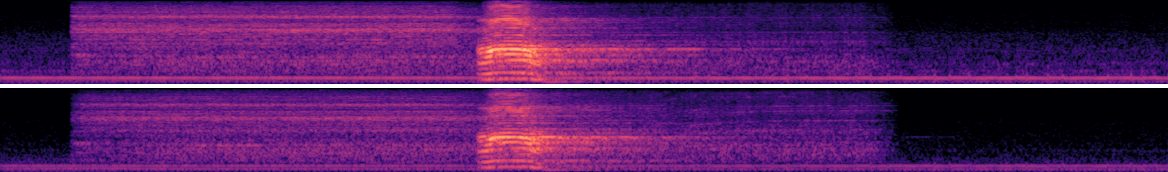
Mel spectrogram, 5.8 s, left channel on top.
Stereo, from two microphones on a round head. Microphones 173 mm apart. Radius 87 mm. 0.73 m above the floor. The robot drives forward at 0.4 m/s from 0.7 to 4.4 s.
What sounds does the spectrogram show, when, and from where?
0.3 s a hiss: 65° left (ahead or behind), 5 m; by 2.3 s 55° left (ahead or behind), 5 m
2.4 s a scream: 20° left (ahead or behind), 1.0 m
